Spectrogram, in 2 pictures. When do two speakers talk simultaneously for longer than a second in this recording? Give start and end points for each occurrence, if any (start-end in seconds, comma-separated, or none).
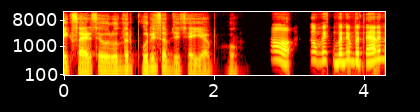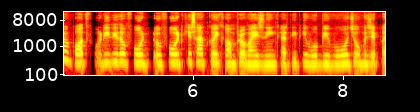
none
